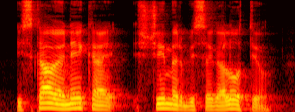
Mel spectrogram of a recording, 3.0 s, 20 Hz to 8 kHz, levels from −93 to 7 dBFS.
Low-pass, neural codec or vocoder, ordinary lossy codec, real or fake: none; none; none; real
